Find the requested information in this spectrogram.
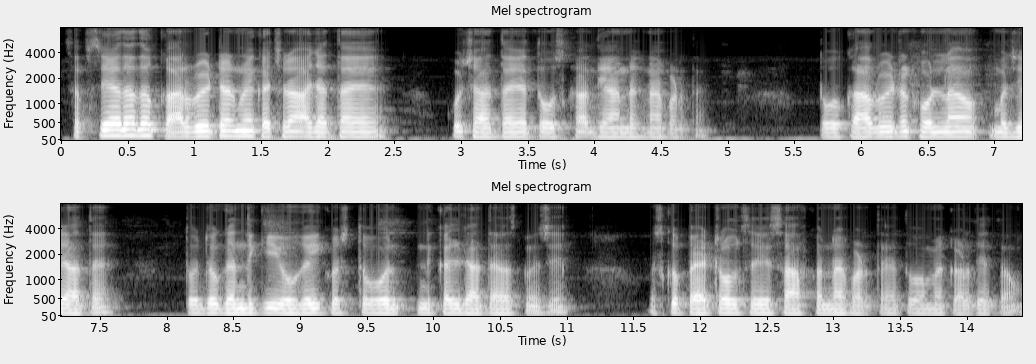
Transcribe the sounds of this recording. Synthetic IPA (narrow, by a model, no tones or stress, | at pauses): sɐbseaːd̪at̪oka̰ːɾboɾeːʈəɾmẽkɐt͡ʃɾaa̰ːd͡ʒaːt̪aɦɛ | kʊt͡ʃʰaːt̪̬aɦɛt̪oʊska̰d̪ʱjaːnɾɐkʰnapɐɽt̪aɦɛ | t̪oːkaːɾboɾeːʈəɾkʰoːlnamʊd͡ʒʱeaːt̪aɦɛ | t̪oːd͡ʒoːɡɐ̃nd̪əɡiɦoːɡɐikʊt͡ʃʰt̪oʋonɪkəld͡ʒaːt̪aɦɛʊsmḛ̃sḛ | ʊskopɛːʈɾoːlsesaːfkɐɾnapɐɽt̪aɦɛt̪omɛ̃kɐɾd̪eːt̪a̰ɦṵ̃ː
